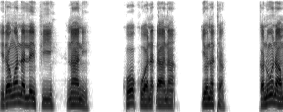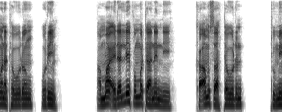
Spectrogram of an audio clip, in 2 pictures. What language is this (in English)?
Hausa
